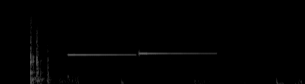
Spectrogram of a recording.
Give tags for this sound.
beep; beeping; telephone

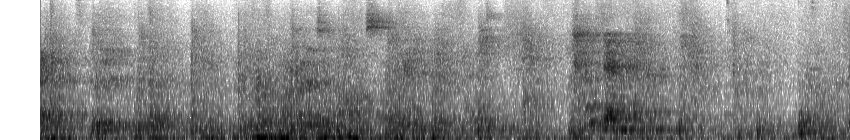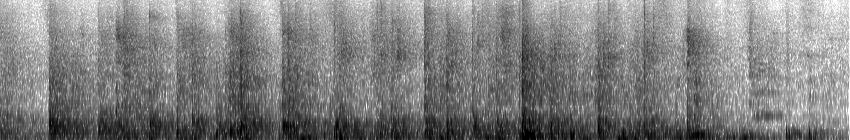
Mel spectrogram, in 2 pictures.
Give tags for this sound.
footsteps; friends; group; stairs; steps; walk; walking

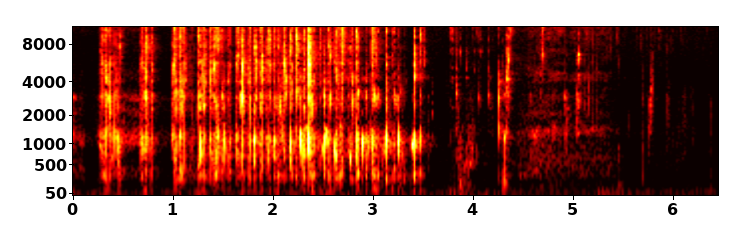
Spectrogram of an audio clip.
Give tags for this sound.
water; floop; slurp

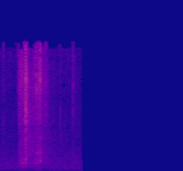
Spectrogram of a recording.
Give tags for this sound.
game; sfx; straw

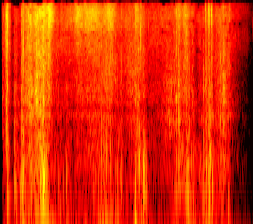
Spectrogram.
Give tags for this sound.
moving; cardboard; foley; scooting; paper; box; handling

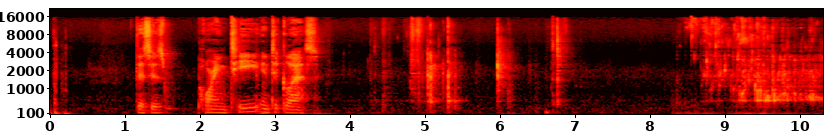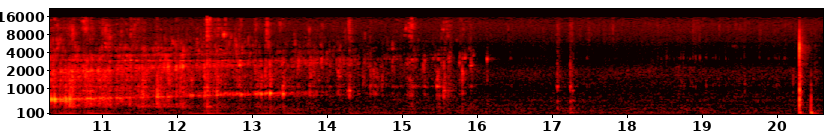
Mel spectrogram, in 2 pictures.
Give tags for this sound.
dinner; glass; foley; AudioDramaHub; pouring; tea; kitchen; liquid

